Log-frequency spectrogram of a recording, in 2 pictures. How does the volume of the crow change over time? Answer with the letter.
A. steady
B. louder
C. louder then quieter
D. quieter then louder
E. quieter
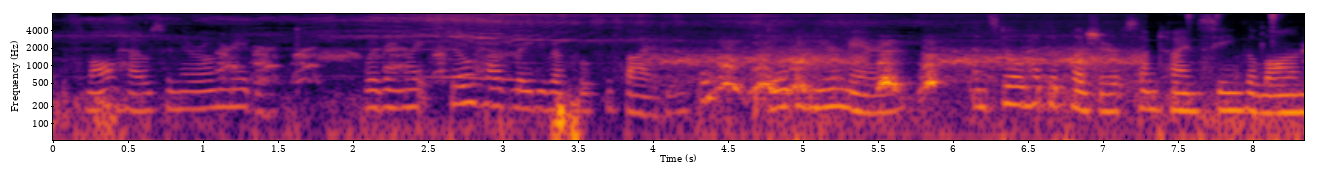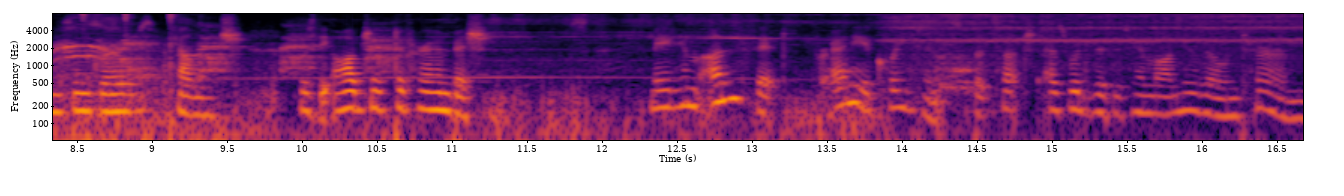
A.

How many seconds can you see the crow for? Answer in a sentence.
The crow can be heard for 8 seconds in total.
